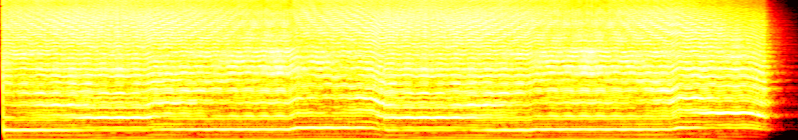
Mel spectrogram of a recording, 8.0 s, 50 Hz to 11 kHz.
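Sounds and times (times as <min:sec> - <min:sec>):
tech house bass lead synth: 0:00.0 - 0:07.5.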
